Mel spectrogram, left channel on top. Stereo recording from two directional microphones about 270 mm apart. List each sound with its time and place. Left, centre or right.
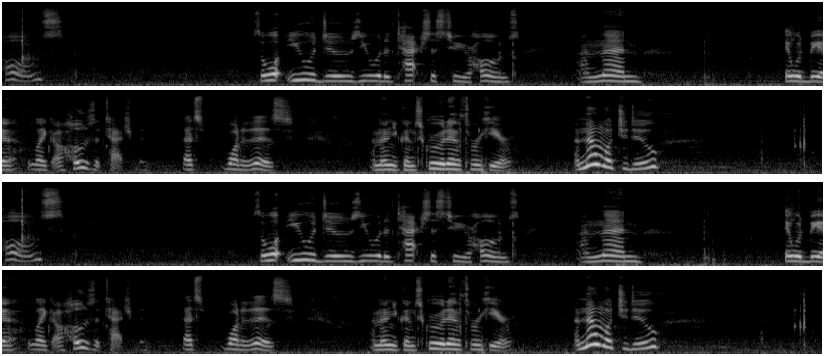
0.0 s babbling: right
2.5 s speech: centre
7.8 s a woman's voice: centre
13.9 s speech: centre
15.8 s a sound: centre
